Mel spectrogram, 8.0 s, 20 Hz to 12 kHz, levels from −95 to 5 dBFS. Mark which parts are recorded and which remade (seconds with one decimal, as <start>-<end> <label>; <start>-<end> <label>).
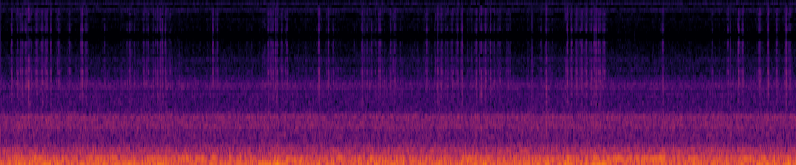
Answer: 0.0-8.0 recorded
